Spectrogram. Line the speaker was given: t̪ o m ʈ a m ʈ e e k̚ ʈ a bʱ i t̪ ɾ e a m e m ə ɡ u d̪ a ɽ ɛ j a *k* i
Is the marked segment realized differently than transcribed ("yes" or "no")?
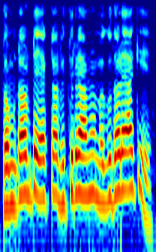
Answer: no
